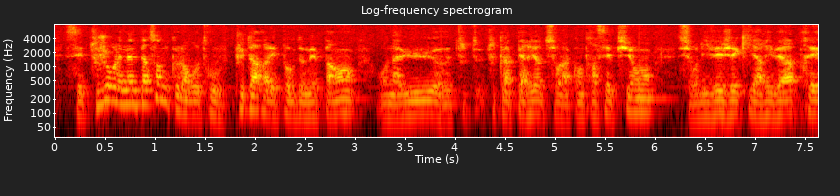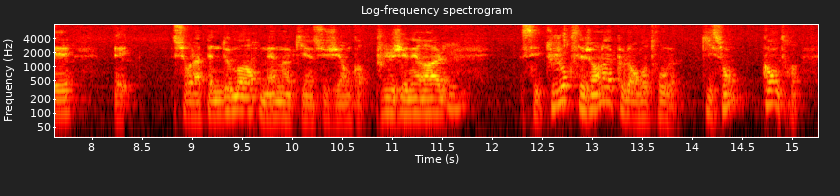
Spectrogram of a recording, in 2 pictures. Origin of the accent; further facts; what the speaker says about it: France; moi, je suis français, et les valeurs que eux veulent défendre, moi, je ne me reconnais pas dedans.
